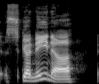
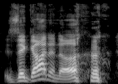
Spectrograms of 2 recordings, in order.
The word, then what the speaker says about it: Zgonina: Uh, the last name is pronounced Skanina, not Zaganina. okay. Now, it's spelled Zaganina, but it is pronounced Skanina. Uh, the name is spelled Z G O N I N-A.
